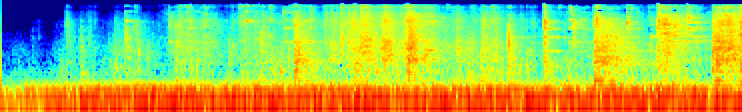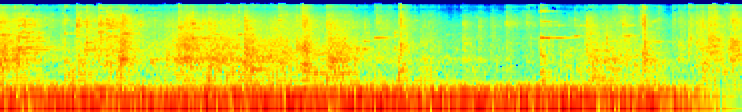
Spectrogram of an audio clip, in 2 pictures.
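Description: A loud, sustained crash of breaking and shattering debris over a deep rumble as a pumping station's walls crack and collapse after an explosion triggered by Subu, with clattering fragments continuing throughout and no voices.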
